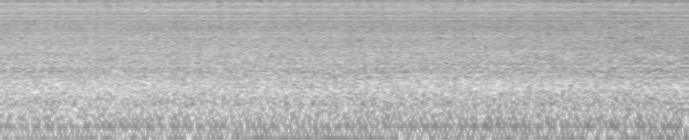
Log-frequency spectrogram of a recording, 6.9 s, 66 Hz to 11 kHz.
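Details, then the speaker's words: 1981 Oldsmobile Delta 88 after a lifter tick fix, with the choke adjusted to sit slightly open for cold starts. Starts with a little stumble, then recovers to an even, steady idle with no misses or knocks. Normal idle. "stumble a little bit but then come back now we got the choke set up nice beautiful"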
